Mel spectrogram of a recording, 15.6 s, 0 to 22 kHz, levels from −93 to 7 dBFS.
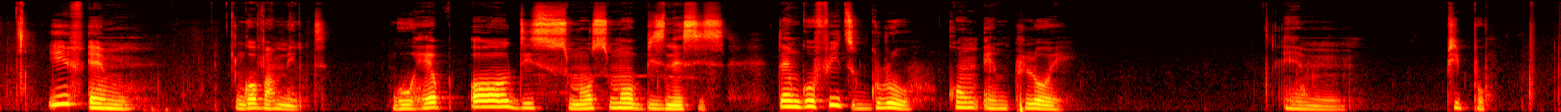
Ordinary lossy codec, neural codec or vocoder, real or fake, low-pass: none; vocoder, 48 kHz, 128 mel bands, Vocos; fake; none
